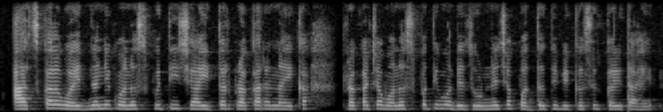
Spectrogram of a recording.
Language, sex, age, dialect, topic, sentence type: Marathi, female, 25-30, Varhadi, agriculture, statement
